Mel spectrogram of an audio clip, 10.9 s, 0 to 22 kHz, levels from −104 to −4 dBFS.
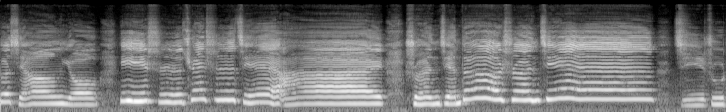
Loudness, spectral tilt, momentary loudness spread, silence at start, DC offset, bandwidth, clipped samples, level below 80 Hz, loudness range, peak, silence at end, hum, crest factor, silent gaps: -17 LUFS; -3.5 dB/octave; 11 LU; 0 s; under 0.1%; 13 kHz; under 0.1%; -54 dBFS; 2 LU; -2 dBFS; 0 s; none; 14 dB; none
